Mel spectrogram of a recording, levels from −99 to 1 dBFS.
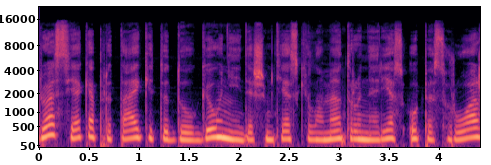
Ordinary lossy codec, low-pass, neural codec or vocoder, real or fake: Opus, 64 kbps; 14.4 kHz; none; real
